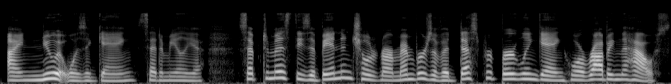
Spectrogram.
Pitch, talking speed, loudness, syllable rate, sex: 210 Hz, 215 wpm, -19 LUFS, 6.7 syllables/s, female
